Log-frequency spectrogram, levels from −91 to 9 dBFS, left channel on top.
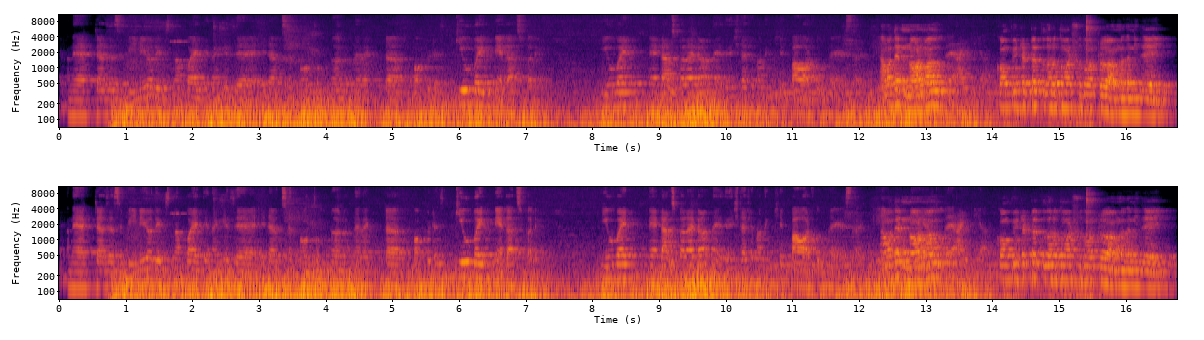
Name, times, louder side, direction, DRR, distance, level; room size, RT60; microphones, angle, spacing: voice 1, 0.0-7.2 8.1-12.5 12.8-13.9 14.3-14.4, right 2 dB, 25° right, 5 dB, 0.6 m, -31 dB
Camera, 0.7-15.5, equal, 15° left, 1.7 m, -23 dB
voice 2, 12.3-13.3 14.1-16.6, left 2 dB, 35° left, 1 dB, 1.0 m, -23 dB
9.4 x 4.1 x 3.2 m, 1.2 s
head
